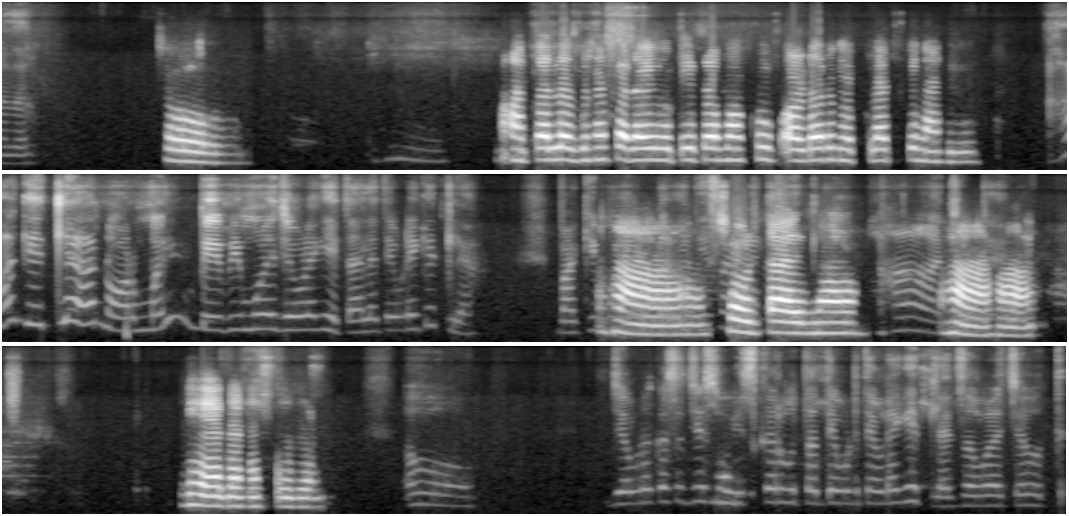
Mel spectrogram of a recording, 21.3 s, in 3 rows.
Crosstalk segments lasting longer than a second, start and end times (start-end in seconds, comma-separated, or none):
11.2-12.6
